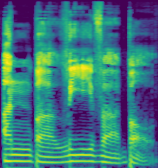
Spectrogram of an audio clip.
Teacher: un 的这个音，不要发成 un，OK，不是一个后鼻音，是一个顶舌尖的 n，un 舌尖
